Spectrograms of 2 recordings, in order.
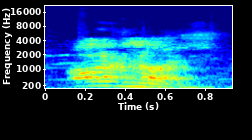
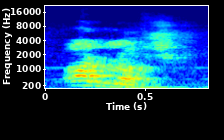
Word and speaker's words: horloges: सो मैंने अगर आपको याद हो, यहाँ पर हम लगाएंगे इंडेफिनिट आर्टिकल दे ऑर्लोज, HORLOGES, ठीक है। सो दे ऑर्लोज, H साइलेंट रहता है, रिमेंबर याद रखिएगा, H हमेशा साइलेंट रहता है।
